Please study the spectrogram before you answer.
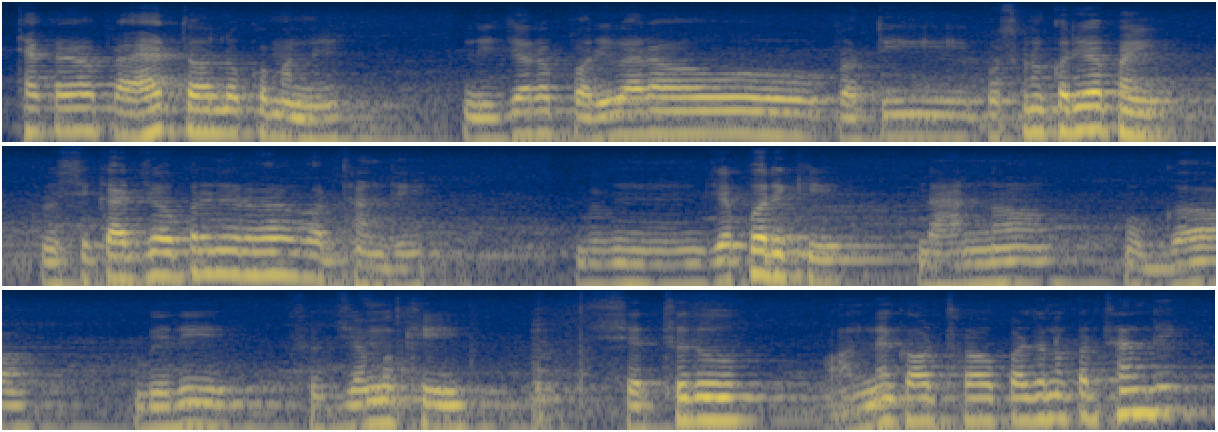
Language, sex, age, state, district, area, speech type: Odia, male, 45-60, Odisha, Dhenkanal, rural, spontaneous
